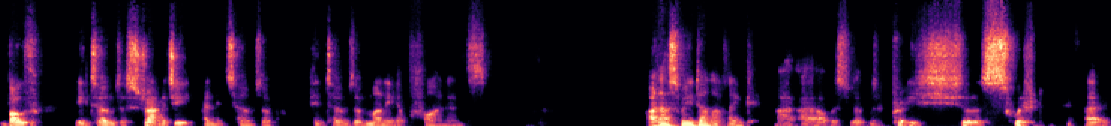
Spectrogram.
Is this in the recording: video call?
yes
